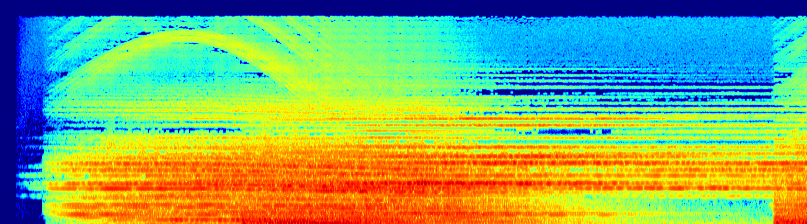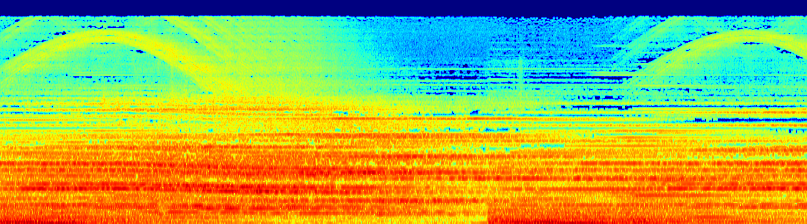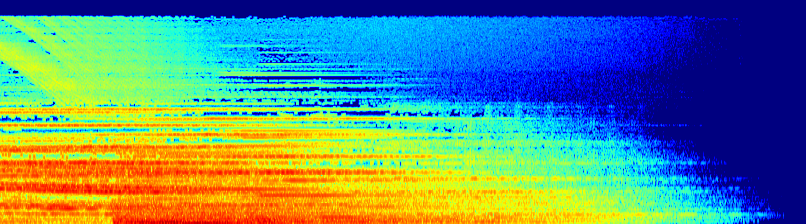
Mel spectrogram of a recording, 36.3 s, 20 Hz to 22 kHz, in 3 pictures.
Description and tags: Das Artefakt 3
A set of variations of a scary soundscape.
Entirely made on a PC with software. No Mic or Instrument used. Most of the software I used for this is available for free. Mainly used: Antopya, Chimera and the Alchemy Player.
